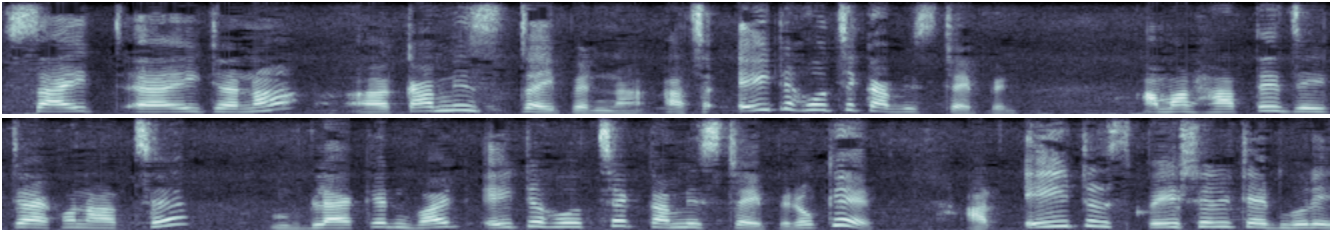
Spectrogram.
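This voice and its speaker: A woman's voice: high voice, darkish tone. A woman hosting a live clothing sale from inside a shop. She talks in a chatty, repetitive way and stops now and then to direct staff. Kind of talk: live product showcase. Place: indoors in a clothing shop outlet.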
